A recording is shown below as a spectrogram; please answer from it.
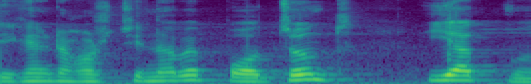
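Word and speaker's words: পচন্ত্যাত্ম: ঠিক আছে, পচন্ত ইয়াত্ম, পচন্ত ইয়াত্ম একসাথে উচ্চারণ করলে পচন্ত ইয়াত্ম।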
